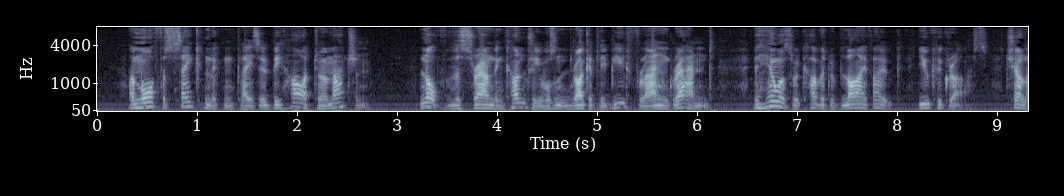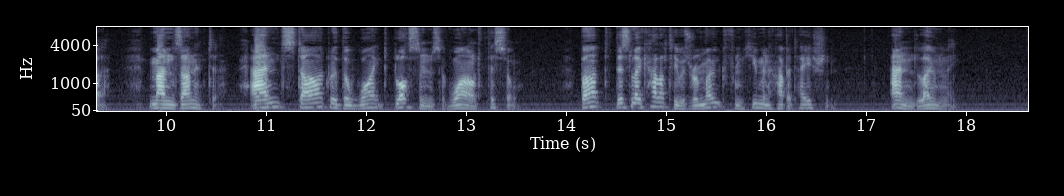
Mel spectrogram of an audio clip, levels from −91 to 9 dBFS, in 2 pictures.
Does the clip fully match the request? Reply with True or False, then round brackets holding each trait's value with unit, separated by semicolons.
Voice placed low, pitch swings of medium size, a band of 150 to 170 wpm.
True (125 Hz; 5.0 semitones; 165 wpm)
